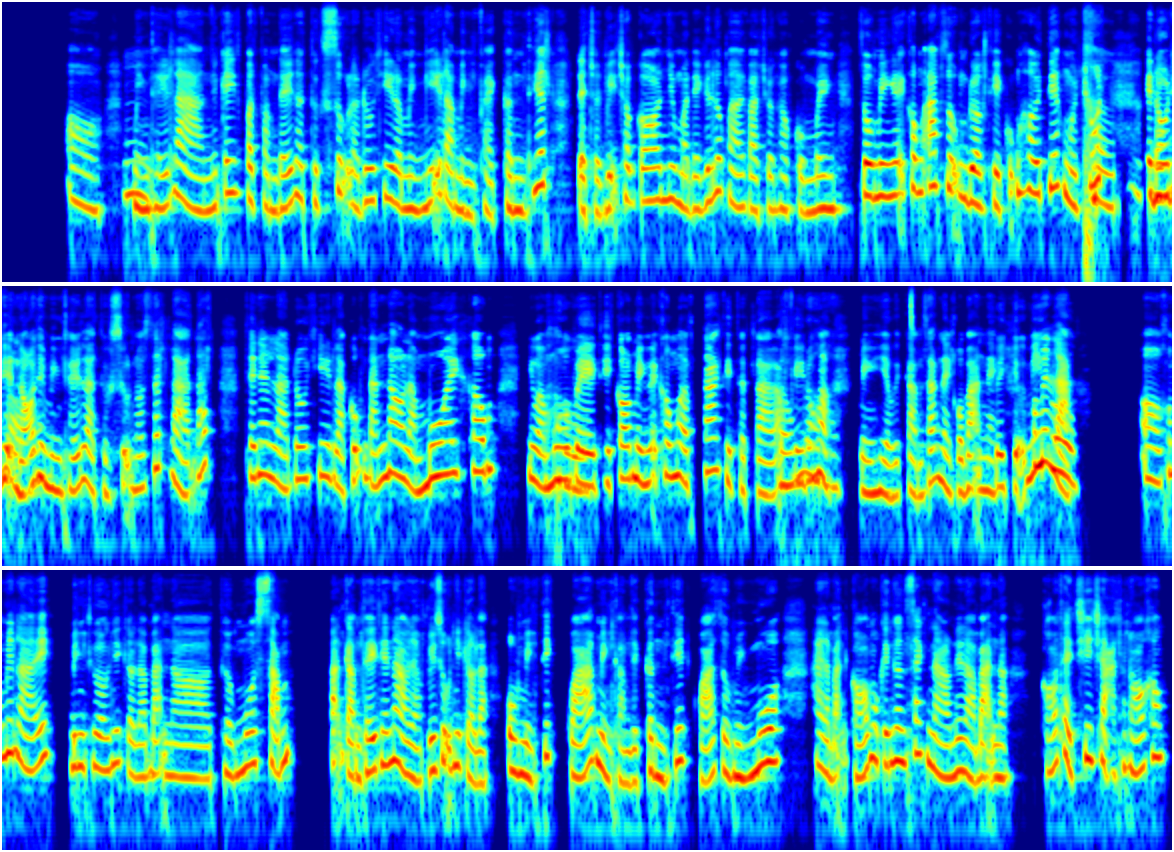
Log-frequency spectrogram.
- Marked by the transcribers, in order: tapping; laughing while speaking: "Ừ"; laughing while speaking: "Ừ"; tsk; other background noise
- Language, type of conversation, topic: Vietnamese, advice, Làm thế nào tôi có thể chống lại xu hướng tiêu dùng hiện nay?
